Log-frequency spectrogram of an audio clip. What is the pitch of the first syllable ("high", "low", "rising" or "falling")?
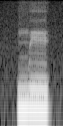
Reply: high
